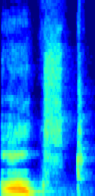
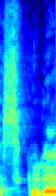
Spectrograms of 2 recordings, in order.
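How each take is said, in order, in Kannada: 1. ಈ ಪದ k, s, t ಶಬ್ದದಲ್ಲಿ ಮುಗಿಯುತ್ತದೆ. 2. ಈ ಪದ s, k, d ಶಬ್ದದಲ್ಲಿ ಮುಗಿಯುತ್ತದೆ. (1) "ಕೆಲವರೆಲ್ಲ ಆಕ್ಸ್ಟ್ ಹೇಳ್ತಾರೆ" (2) "ಇದರ ಉಚ್ಚಾರ ಆಸ್ಕ್ಡ್ ಅಲ್ಲ"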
